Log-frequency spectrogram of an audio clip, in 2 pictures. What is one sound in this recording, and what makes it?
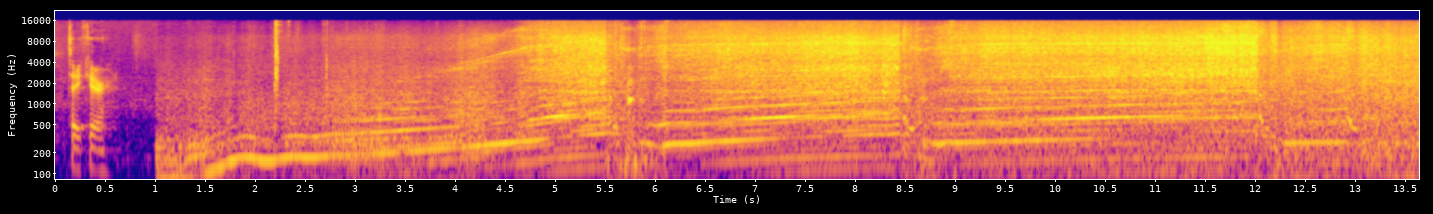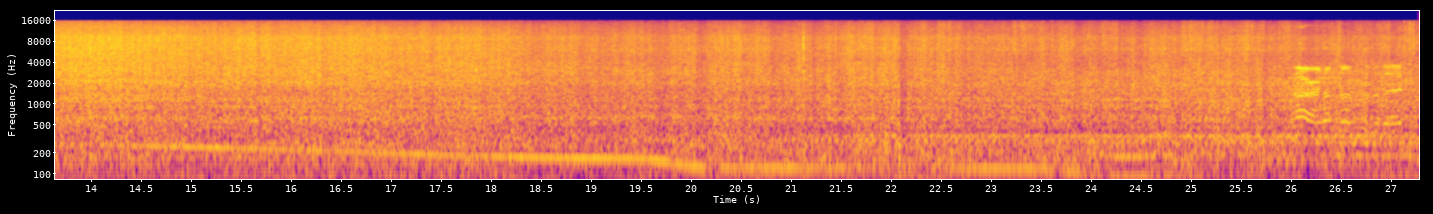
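Wind and tyre noise rush steadily around a moving car.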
